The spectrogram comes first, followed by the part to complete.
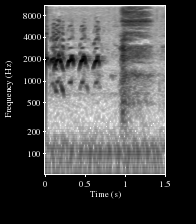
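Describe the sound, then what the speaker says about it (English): Geese on a small farm give four quick, nasal honking calls close by, then a brief burst of rustling noise follows. Nobody speaks. "There's the geese,"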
